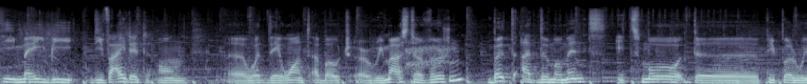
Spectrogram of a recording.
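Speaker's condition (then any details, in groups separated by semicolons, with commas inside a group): No condition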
